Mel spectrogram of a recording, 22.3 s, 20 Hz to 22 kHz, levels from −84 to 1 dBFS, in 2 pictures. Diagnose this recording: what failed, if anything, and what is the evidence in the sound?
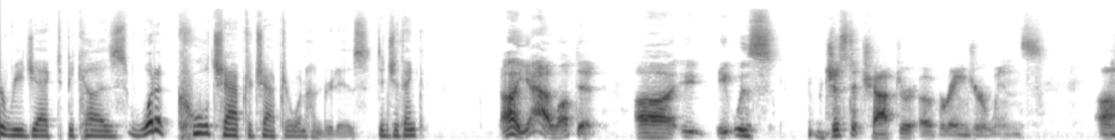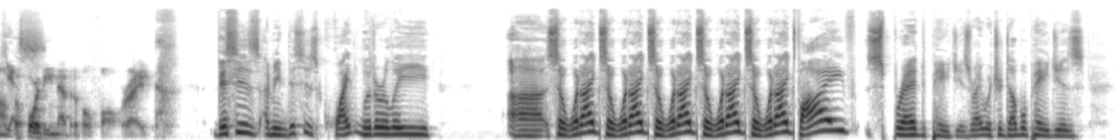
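From 17.14 to 19.09 s, right after "uh so what I", a broken-record loop repeats one 485 ms fragment four times back to back, replacing the audio due there. Likely cause: a stalled playback or stream buffer resending its last held block.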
